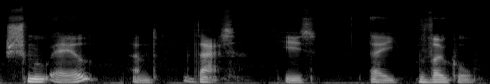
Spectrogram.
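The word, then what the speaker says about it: שמואל: an example for you the name samuel which is pronounced shmu eo and that is a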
